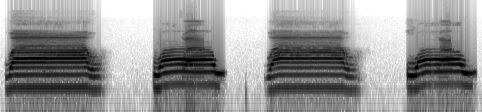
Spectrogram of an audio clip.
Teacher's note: শুধু দুই ঠোঁটটা গোল করে সামান্য ফাঁকা রেখে এইভাবে, দুই ঠোঁট গোল রেখে সামনে সামান্য ফাঁকা রেখে তিন আলিফ টান।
